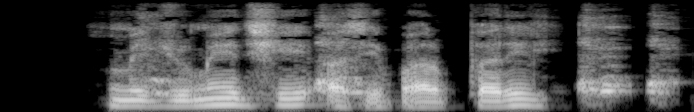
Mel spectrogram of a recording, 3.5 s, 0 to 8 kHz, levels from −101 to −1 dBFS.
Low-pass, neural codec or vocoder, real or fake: 7.2 kHz; none; real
